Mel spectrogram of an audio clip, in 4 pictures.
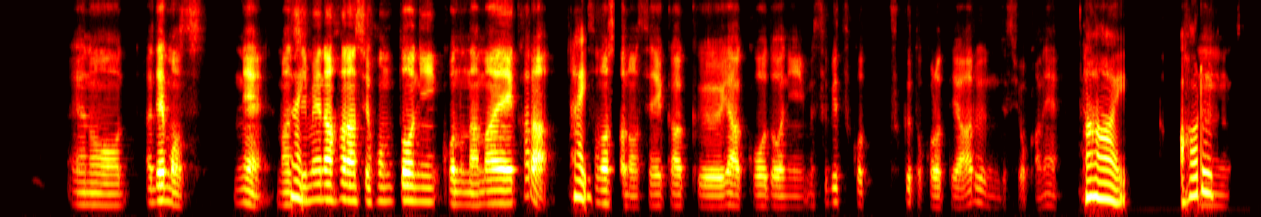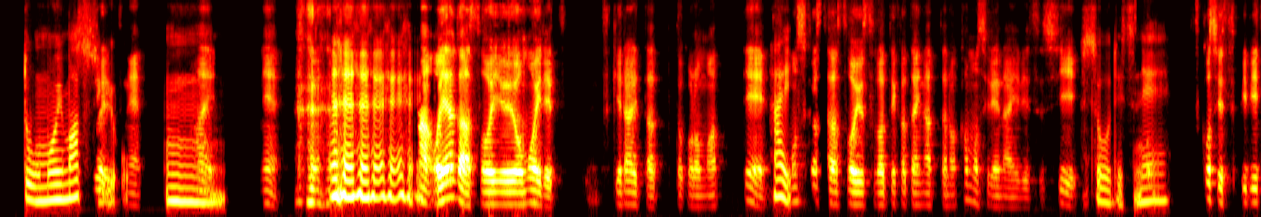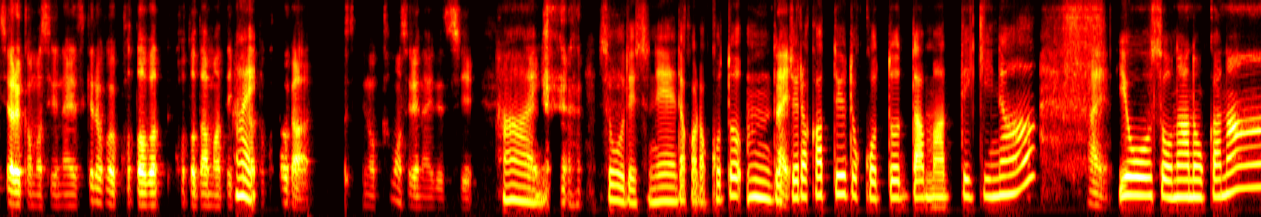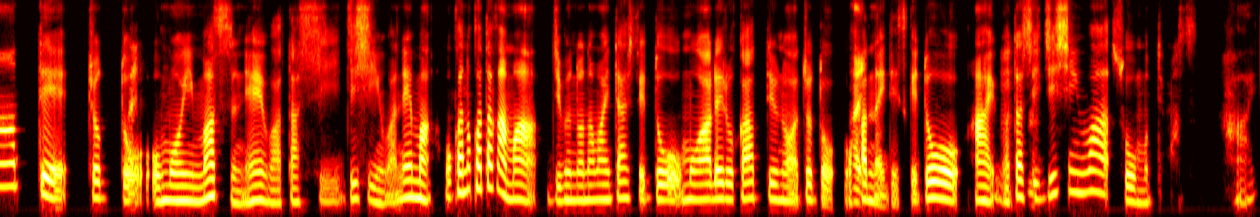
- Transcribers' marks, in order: giggle; giggle
- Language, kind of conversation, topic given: Japanese, podcast, 名前の由来や呼び方について教えてくれますか？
